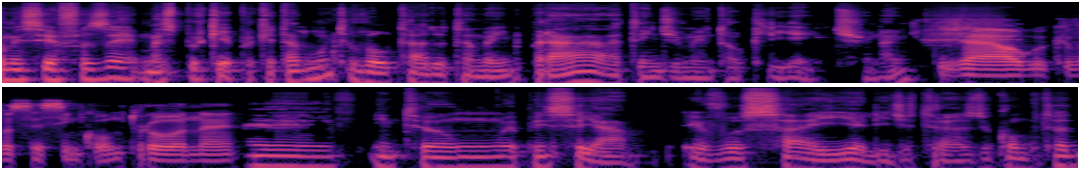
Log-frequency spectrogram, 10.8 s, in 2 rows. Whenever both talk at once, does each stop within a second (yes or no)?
yes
